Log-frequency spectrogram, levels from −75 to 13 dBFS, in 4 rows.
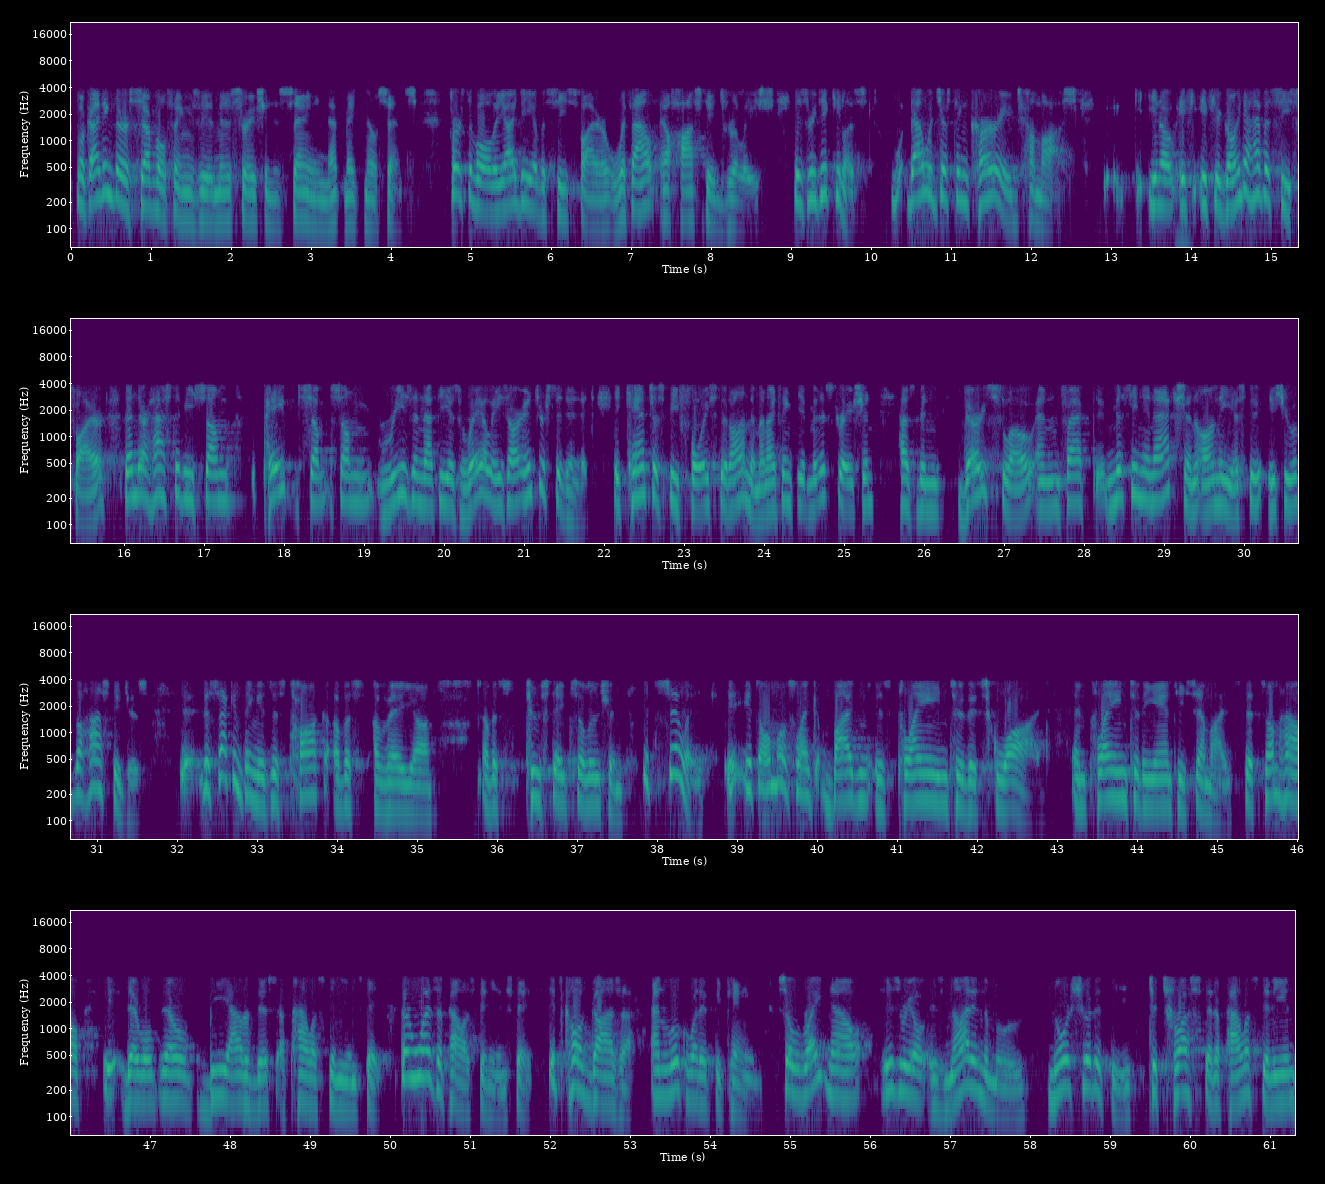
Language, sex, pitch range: English, male, 150-220 Hz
